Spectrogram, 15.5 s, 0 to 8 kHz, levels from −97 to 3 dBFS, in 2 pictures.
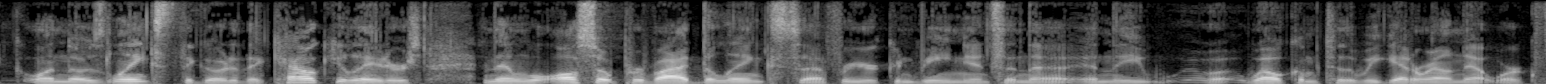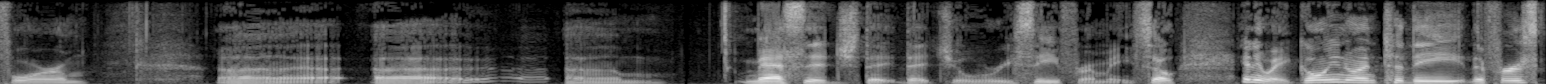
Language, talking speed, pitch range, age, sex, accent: English, 195 wpm, 135-165 Hz, 50-69, male, American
